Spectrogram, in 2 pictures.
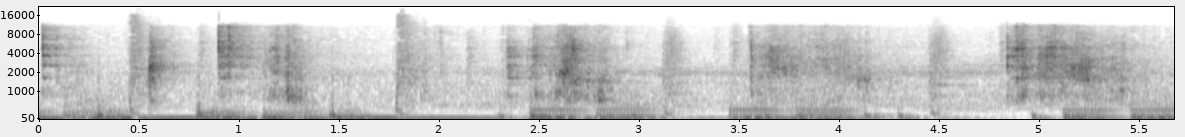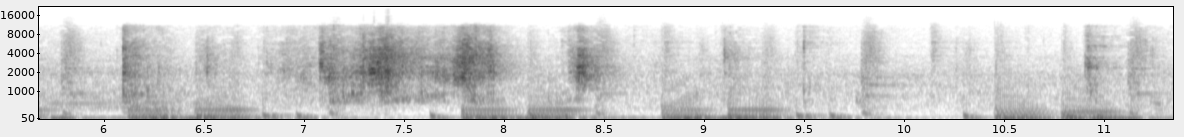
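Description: A spoon stirring dry prawns, raw mango and drumstick in a pot for a Kerala dry prawn dish, with repeated close clinks and scrapes against the metal in an uneven rhythm.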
